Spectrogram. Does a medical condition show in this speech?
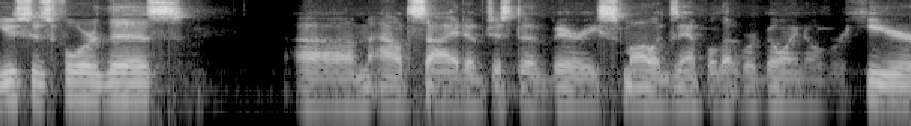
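No.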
